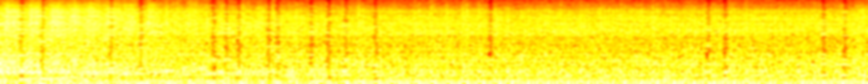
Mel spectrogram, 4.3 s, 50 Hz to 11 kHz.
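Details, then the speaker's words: 1965 Suzuki K11 two-stroke with a newly fitted cheap Chinese carb made for a Honda 90, left running a few minutes: busy, crackly putter holding a steady beat around four a second, no misfires; runs evenly. "I'll let it run for a few minutes. I think I'll take it for a ride tomorrow. Maybe."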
